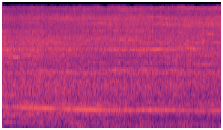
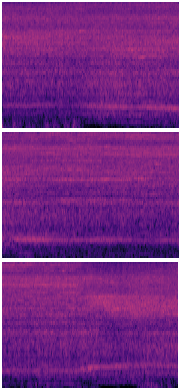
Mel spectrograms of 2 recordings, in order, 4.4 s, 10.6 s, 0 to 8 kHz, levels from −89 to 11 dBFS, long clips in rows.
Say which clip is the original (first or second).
first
